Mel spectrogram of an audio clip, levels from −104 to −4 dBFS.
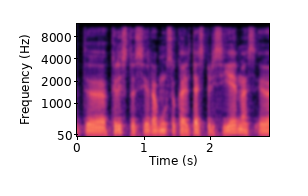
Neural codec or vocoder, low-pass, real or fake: vocoder, 44.1 kHz, 128 mel bands every 256 samples, BigVGAN v2; 10.8 kHz; fake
